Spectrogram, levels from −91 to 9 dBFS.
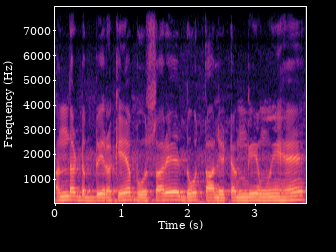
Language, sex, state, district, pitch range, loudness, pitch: Hindi, male, Haryana, Rohtak, 130-150 Hz, -13 LUFS, 140 Hz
